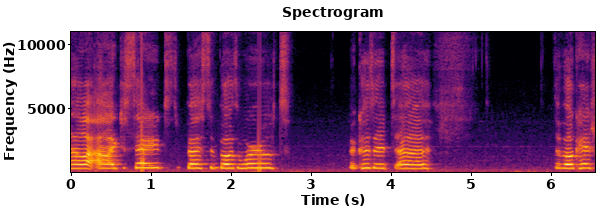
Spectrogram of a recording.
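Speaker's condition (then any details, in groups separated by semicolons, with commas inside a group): Spastic quadriplegic cerebral palsy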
